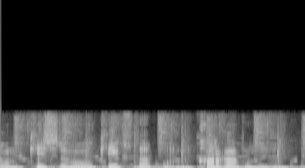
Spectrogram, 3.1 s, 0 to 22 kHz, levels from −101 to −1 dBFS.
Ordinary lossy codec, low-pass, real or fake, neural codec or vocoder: none; 7.2 kHz; real; none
